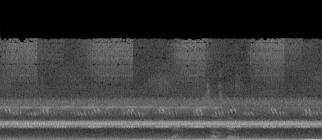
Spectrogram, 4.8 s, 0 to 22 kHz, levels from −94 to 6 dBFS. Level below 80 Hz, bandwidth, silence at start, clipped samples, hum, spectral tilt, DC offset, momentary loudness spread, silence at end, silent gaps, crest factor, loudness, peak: -36 dBFS; 16 kHz; 0 s; under 0.1%; none; -1 dB/octave; under 0.1%; 1 LU; 0 s; none; 18 dB; -30 LUFS; -10 dBFS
